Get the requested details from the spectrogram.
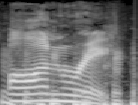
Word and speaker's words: Henri: His name is spelled H-E-N-R-I. You might be like, yo, Henry's coming. It's Henry. Okay? Make it sound rich.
